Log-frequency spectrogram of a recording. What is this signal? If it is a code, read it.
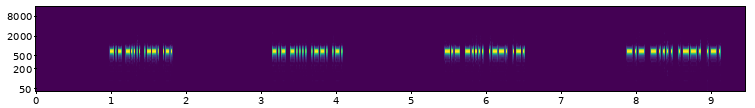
Morse code, heard as a keyed tone, about 62 wpm, 700 Hz. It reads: K6PR K6PR K6PR K6PR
